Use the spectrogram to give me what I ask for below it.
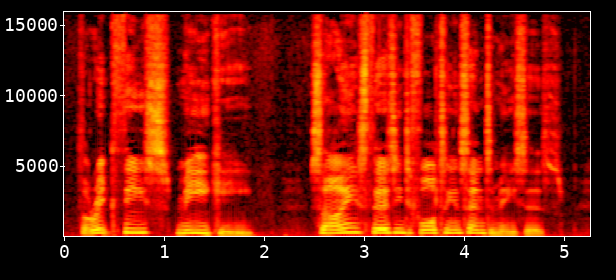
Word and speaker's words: Thorichthys meeki: Pronunciation, Thorichthys meeki.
